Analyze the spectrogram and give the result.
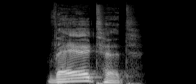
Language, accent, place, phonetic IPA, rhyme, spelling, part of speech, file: German, Germany, Berlin, [ˈvɛːltət], -ɛːltət, wähltet, verb, De-wähltet.ogg
- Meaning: inflection of wählen: 1. second-person plural preterite 2. second-person plural subjunctive II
